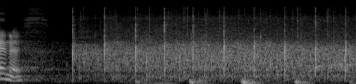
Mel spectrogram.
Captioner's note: audience applauding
